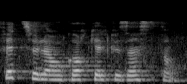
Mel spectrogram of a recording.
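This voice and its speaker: A yoga nidra teacher with a mid-range voice guides a meditation, her gentle, soothing instructions unhurried and separated by long pauses. Running water and noise sit behind her on a slightly dull, lo-fi recording.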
